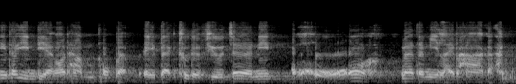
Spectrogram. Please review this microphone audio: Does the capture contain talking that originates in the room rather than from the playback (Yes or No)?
No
